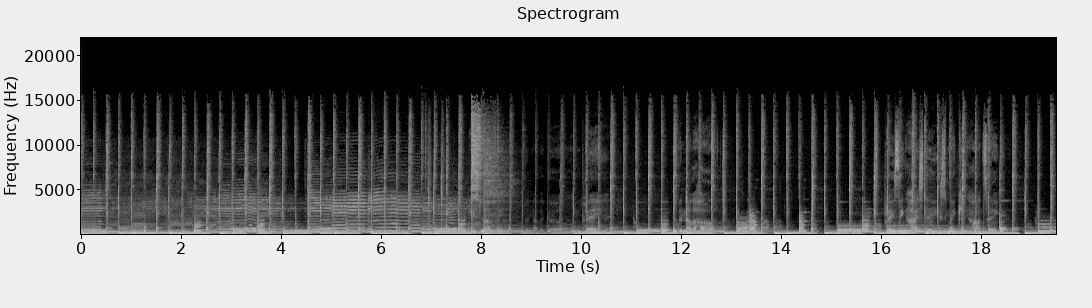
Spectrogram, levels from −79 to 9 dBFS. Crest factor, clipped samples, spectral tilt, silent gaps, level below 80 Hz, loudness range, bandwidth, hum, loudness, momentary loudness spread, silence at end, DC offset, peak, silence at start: 14 dB; under 0.1%; -5 dB/octave; none; -24 dBFS; 3 LU; 16.5 kHz; none; -17 LUFS; 4 LU; 0 s; under 0.1%; -2 dBFS; 0 s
